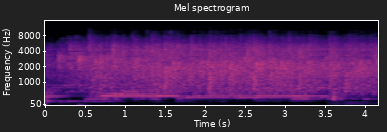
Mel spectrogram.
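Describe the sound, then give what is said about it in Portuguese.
A crowd claps steadily throughout, applauding God, a dense, continuous wash of applause with a faint sustained tone underneath and no one speaking. “Você pode aplaudir aquele que é insondável?”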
